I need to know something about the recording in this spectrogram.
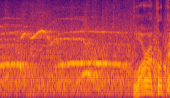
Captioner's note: cheering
